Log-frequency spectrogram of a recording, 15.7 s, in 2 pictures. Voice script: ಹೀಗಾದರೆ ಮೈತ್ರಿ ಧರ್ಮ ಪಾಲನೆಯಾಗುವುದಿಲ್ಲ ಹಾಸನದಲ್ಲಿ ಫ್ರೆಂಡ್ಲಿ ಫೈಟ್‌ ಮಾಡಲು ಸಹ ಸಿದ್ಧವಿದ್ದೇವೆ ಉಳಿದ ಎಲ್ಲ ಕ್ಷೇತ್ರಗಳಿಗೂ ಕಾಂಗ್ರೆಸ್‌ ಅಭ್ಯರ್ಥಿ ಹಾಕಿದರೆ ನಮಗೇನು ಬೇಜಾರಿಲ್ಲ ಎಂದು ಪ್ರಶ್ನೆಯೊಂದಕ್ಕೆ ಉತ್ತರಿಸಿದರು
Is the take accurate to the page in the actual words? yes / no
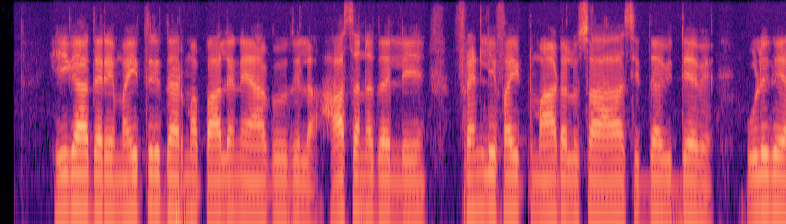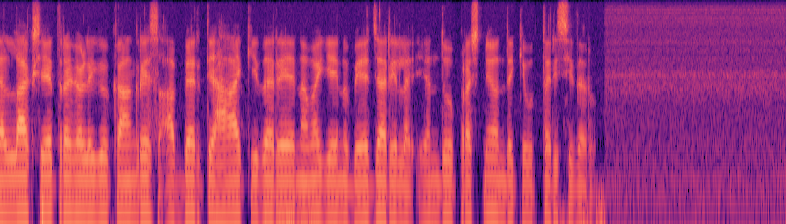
yes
